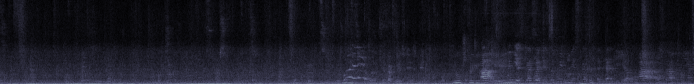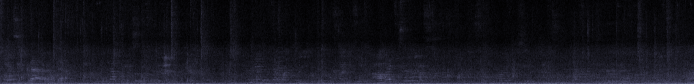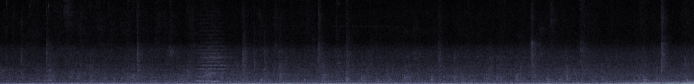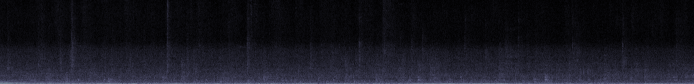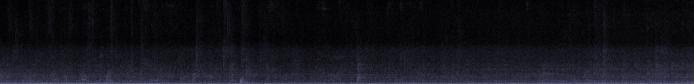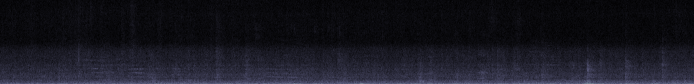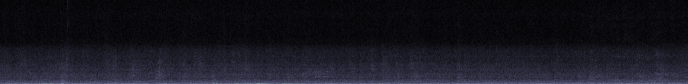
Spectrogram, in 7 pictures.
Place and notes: cologne, kalk, kalker hauptstr, subway
afternoon in the footpass subway, moving staircases, people
soundmap nrw social ambiences/ listen to the people - in & outdoor nearfield recordings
